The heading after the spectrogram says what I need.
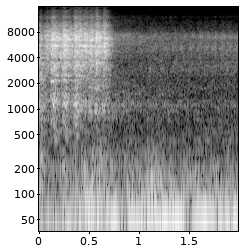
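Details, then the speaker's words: Car being diagnosed for sputtering with an oscilloscope, engine already warmed up: brief hissy cranking, then late catch and low, uneven run; hard start, owner thinks because already warm, cause unconfirmed. "Ой, кое-как завелся что-то. Пойдем туда посмотрим. Не весело завелся, потому что я его прогрел уже, наверное."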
